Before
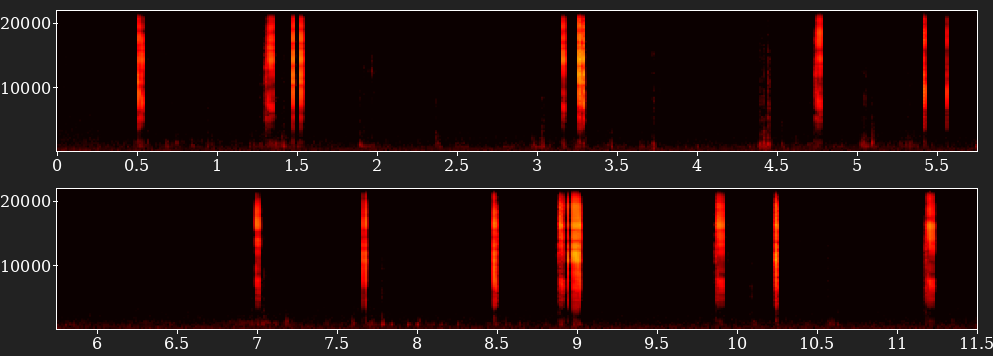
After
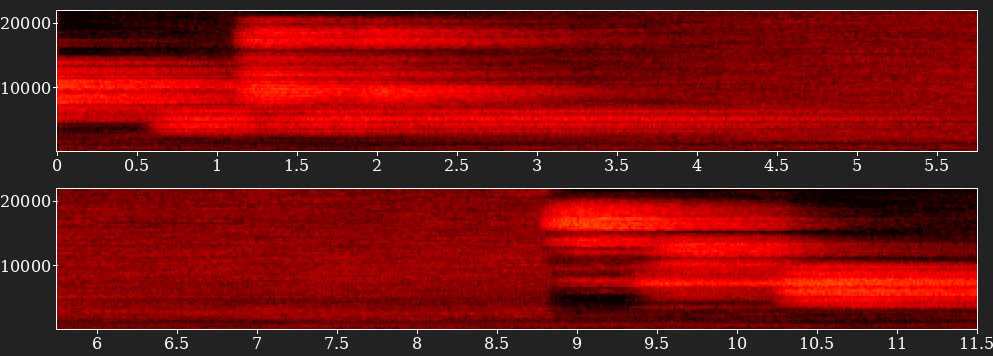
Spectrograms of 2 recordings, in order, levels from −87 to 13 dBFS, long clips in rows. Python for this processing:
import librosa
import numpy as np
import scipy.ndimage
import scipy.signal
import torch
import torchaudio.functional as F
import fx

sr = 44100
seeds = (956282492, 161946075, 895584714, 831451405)

y = fx.low_shelf(x, sr, hz=490.0, db=10.0)
y = fx.dmg_crackle(y, sr, seeds[0], per_s=580.0, level_db=-52.0)
y = fx.fixed_phaser(y, sr, hz=1300.0, stages=6)
y = fx.comb_fb(y, sr, f0_hz=67.0, decay_s=0.57, harmonics='all', damping=0.0, mix_pct=100)
y = fx.echo_pitch(y, sr, ms=386, semitones=-6, count=3, db_per_echo=-6.0)
y = fx.paulstretch(y, sr, seeds[1], factor=4.9, window_s=0.1, from_s=5.15)
y = fx.band_squash(y, sr, depth_pct=70)
y = y * 10.0 ** (12.5 / 20.0)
